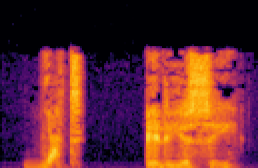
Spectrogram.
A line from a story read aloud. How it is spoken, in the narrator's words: He snarled toward Madge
